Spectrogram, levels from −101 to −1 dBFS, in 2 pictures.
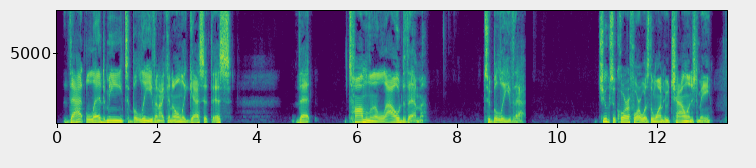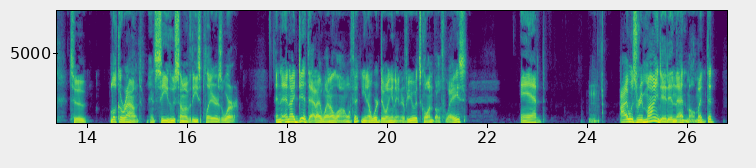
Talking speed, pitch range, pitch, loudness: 150 wpm, 95-140 Hz, 110 Hz, -14 LUFS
